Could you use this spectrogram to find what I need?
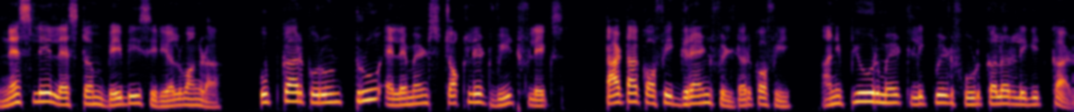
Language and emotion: Goan Konkani, neutral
